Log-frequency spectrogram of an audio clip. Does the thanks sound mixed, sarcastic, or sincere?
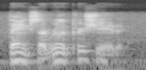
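sincere. It sounds warm and genuinely grateful. The gratitude is real. "First, it was"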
